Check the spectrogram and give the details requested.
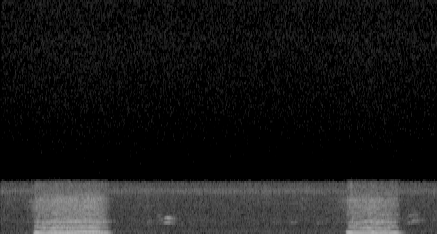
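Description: Two loud, deep, rumbling snores about four and a half seconds apart, with quiet between them; loud adult snoring.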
